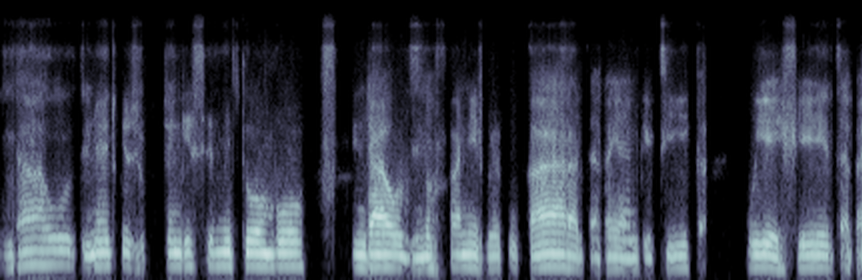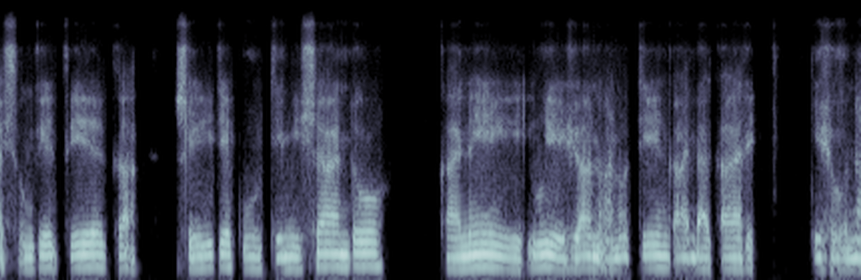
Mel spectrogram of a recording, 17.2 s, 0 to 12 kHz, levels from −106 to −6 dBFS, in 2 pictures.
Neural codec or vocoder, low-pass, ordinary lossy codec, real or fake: codec, 16 kHz, 2 kbps, FreqCodec, larger model; 7.2 kHz; Opus, 16 kbps; fake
